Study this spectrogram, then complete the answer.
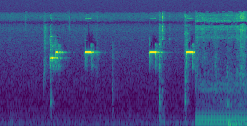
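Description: An electric cooktop beeps several times.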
